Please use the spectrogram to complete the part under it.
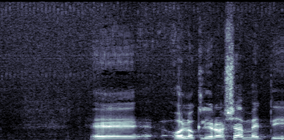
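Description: An elderly man speaks calmly through a microphone.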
